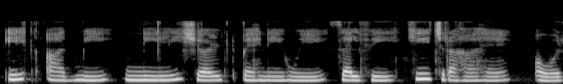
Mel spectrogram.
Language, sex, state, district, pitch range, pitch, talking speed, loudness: Hindi, female, Chhattisgarh, Korba, 190-215 Hz, 195 Hz, 130 wpm, -16 LUFS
